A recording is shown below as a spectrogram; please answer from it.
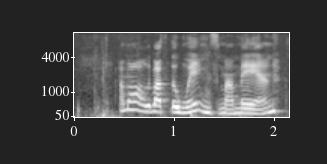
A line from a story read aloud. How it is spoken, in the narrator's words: John replied, laughing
